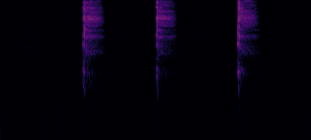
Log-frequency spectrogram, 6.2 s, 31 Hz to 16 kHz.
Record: {
  "three_cough_length": "6.2 s",
  "three_cough_amplitude": 5017,
  "three_cough_signal_mean_std_ratio": 0.3,
  "survey_phase": "alpha (2021-03-01 to 2021-08-12)",
  "age": "18-44",
  "gender": "Female",
  "wearing_mask": "No",
  "symptom_none": true,
  "smoker_status": "Never smoked",
  "respiratory_condition_asthma": false,
  "respiratory_condition_other": false,
  "recruitment_source": "REACT",
  "submission_delay": "1 day",
  "covid_test_result": "Negative",
  "covid_test_method": "RT-qPCR"
}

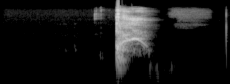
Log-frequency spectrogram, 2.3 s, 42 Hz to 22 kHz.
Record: {
  "cough_length": "2.3 s",
  "cough_amplitude": 32768,
  "cough_signal_mean_std_ratio": 0.27,
  "survey_phase": "beta (2021-08-13 to 2022-03-07)",
  "age": "45-64",
  "gender": "Female",
  "wearing_mask": "No",
  "symptom_cough_any": true,
  "symptom_runny_or_blocked_nose": true,
  "symptom_fatigue": true,
  "symptom_fever_high_temperature": true,
  "symptom_headache": true,
  "symptom_change_to_sense_of_smell_or_taste": true,
  "symptom_onset": "4 days",
  "smoker_status": "Never smoked",
  "respiratory_condition_asthma": false,
  "respiratory_condition_other": false,
  "recruitment_source": "Test and Trace",
  "submission_delay": "2 days",
  "covid_test_result": "Positive",
  "covid_test_method": "RT-qPCR",
  "covid_ct_value": 15.4,
  "covid_ct_gene": "ORF1ab gene",
  "covid_ct_mean": 15.7,
  "covid_viral_load": "7200000 copies/ml",
  "covid_viral_load_category": "High viral load (>1M copies/ml)"
}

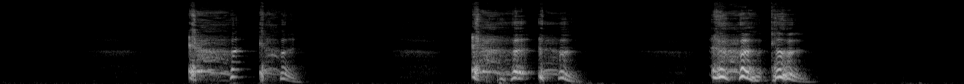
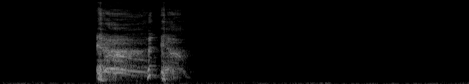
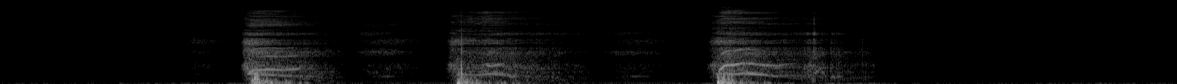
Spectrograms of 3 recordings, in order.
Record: {
  "three_cough_length": "9.6 s",
  "three_cough_amplitude": 17236,
  "three_cough_signal_mean_std_ratio": 0.35,
  "cough_length": "4.7 s",
  "cough_amplitude": 4962,
  "cough_signal_mean_std_ratio": 0.34,
  "exhalation_length": "11.8 s",
  "exhalation_amplitude": 5621,
  "exhalation_signal_mean_std_ratio": 0.35,
  "survey_phase": "beta (2021-08-13 to 2022-03-07)",
  "age": "45-64",
  "gender": "Female",
  "wearing_mask": "No",
  "symptom_cough_any": true,
  "symptom_onset": "12 days",
  "smoker_status": "Never smoked",
  "respiratory_condition_asthma": true,
  "respiratory_condition_other": false,
  "recruitment_source": "REACT",
  "submission_delay": "2 days",
  "covid_test_result": "Negative",
  "covid_test_method": "RT-qPCR",
  "influenza_a_test_result": "Negative",
  "influenza_b_test_result": "Negative"
}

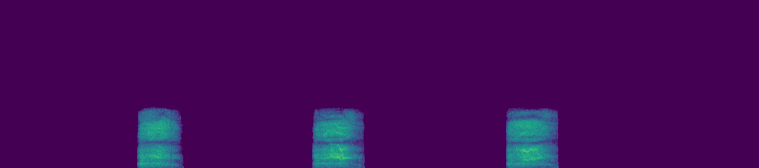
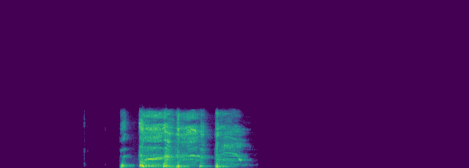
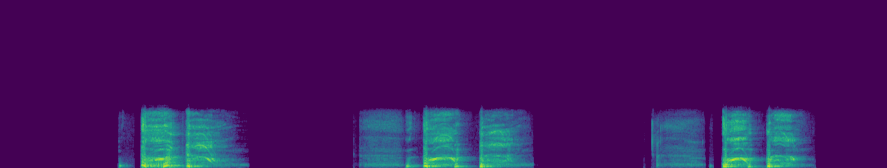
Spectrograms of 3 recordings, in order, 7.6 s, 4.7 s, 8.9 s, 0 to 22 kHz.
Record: {
  "exhalation_length": "7.6 s",
  "exhalation_amplitude": 7846,
  "exhalation_signal_mean_std_ratio": 0.29,
  "cough_length": "4.7 s",
  "cough_amplitude": 29617,
  "cough_signal_mean_std_ratio": 0.31,
  "three_cough_length": "8.9 s",
  "three_cough_amplitude": 29397,
  "three_cough_signal_mean_std_ratio": 0.34,
  "survey_phase": "alpha (2021-03-01 to 2021-08-12)",
  "age": "45-64",
  "gender": "Male",
  "wearing_mask": "No",
  "symptom_cough_any": true,
  "symptom_fatigue": true,
  "symptom_change_to_sense_of_smell_or_taste": true,
  "smoker_status": "Ex-smoker",
  "respiratory_condition_asthma": false,
  "respiratory_condition_other": false,
  "recruitment_source": "Test and Trace",
  "submission_delay": "2 days",
  "covid_test_result": "Positive",
  "covid_test_method": "RT-qPCR",
  "covid_ct_value": 15.6,
  "covid_ct_gene": "ORF1ab gene",
  "covid_ct_mean": 16.2,
  "covid_viral_load": "4800000 copies/ml",
  "covid_viral_load_category": "High viral load (>1M copies/ml)"
}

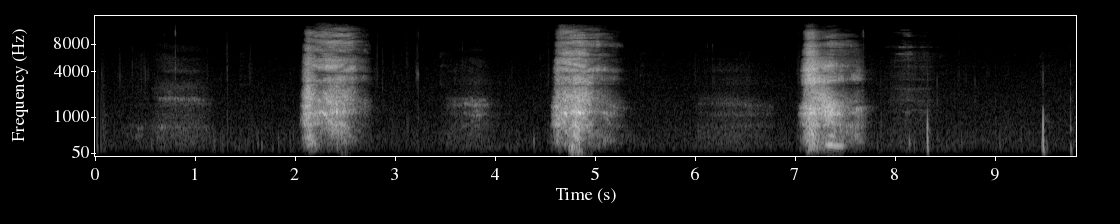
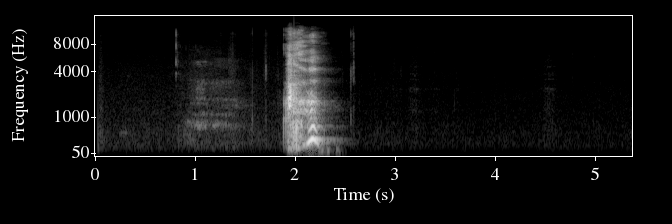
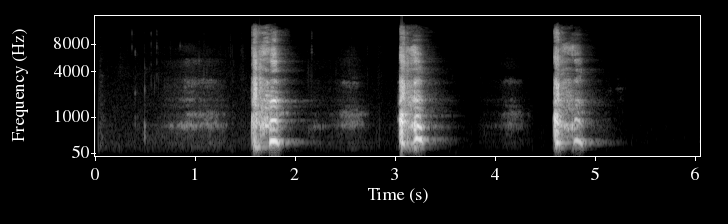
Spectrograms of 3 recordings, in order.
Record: {
  "exhalation_length": "9.8 s",
  "exhalation_amplitude": 6758,
  "exhalation_signal_mean_std_ratio": 0.29,
  "cough_length": "5.4 s",
  "cough_amplitude": 23203,
  "cough_signal_mean_std_ratio": 0.18,
  "three_cough_length": "6.1 s",
  "three_cough_amplitude": 31894,
  "three_cough_signal_mean_std_ratio": 0.24,
  "survey_phase": "beta (2021-08-13 to 2022-03-07)",
  "age": "65+",
  "gender": "Female",
  "wearing_mask": "No",
  "symptom_none": true,
  "symptom_onset": "4 days",
  "smoker_status": "Current smoker (11 or more cigarettes per day)",
  "respiratory_condition_asthma": false,
  "respiratory_condition_other": false,
  "recruitment_source": "REACT",
  "submission_delay": "1 day",
  "covid_test_result": "Negative",
  "covid_test_method": "RT-qPCR",
  "influenza_a_test_result": "Negative",
  "influenza_b_test_result": "Negative"
}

